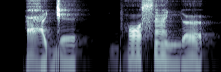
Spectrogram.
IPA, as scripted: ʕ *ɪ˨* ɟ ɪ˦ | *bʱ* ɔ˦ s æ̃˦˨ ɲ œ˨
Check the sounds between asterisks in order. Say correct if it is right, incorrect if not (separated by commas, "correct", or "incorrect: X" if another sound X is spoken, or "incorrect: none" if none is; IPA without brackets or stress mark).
correct, correct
